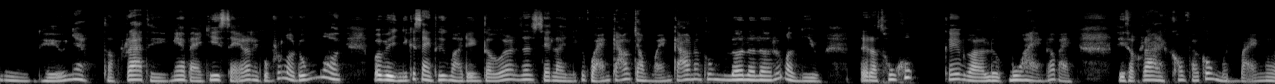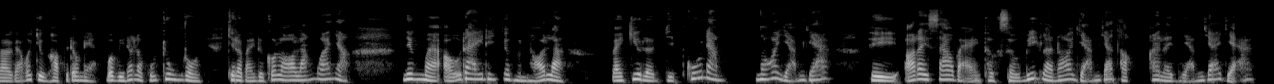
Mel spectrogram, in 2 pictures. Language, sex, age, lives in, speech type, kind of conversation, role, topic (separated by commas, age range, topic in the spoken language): Vietnamese, female, 20-24, Vietnam, conversation, advice, advisor, Làm sao để bớt choáng ngợp khi mua sắm trực tuyến và biết nên bắt đầu từ đâu?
